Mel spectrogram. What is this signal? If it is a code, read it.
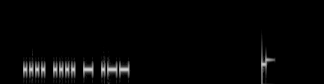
Morse code, heard as a keyed tone, about 43 wpm, 700 Hz. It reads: HHTW
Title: Four Challenging Letter-Number Combinations 40wpm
